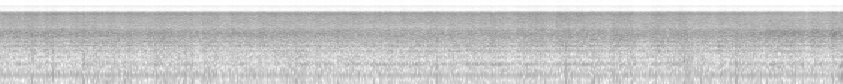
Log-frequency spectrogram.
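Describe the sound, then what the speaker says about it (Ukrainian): Steady, loud mechanical grinding with a bright hissing whir as a grain mill grinds corn, continuous and unchanging from start to finish, with no voices. "буде молотися кукурудка, покажемо, як мелим кукурудку"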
